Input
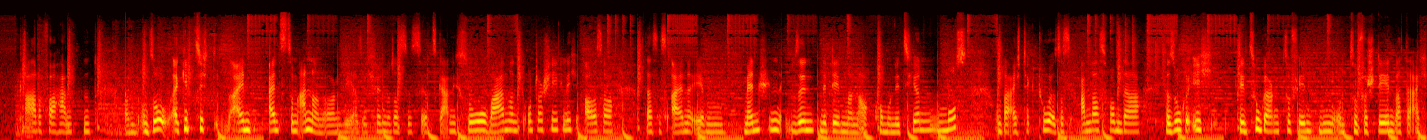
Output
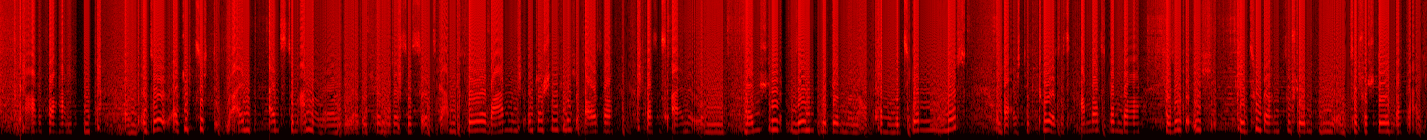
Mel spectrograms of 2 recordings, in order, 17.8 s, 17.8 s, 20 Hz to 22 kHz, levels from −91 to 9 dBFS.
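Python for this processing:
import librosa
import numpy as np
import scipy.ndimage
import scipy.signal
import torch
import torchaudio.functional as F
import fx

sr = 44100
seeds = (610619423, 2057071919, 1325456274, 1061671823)

y = fx.halfwave_hold(x, sr)
y = scipy.signal.sosfilt(scipy.signal.butter(2, 270.0, 'highpass', fs=sr, output='sos'), y)
y = fx.level_steps(y, sr, step_db=12)
y = np.diff(y, prepend=0.0)
y = fx.band_squash(y, sr, depth_pct=100)
y = y * librosa.db_to_amplitude(-5.0)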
